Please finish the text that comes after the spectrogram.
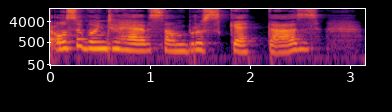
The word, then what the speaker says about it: bruschetta: We're also going to have some bruschettas. I know you pronounce it bruschetta, but that's not the right pronunciation. Maybe you can say bruschetta from now on. It will make every Italian really happy.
